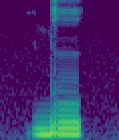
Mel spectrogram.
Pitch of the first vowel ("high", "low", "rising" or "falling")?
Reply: high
